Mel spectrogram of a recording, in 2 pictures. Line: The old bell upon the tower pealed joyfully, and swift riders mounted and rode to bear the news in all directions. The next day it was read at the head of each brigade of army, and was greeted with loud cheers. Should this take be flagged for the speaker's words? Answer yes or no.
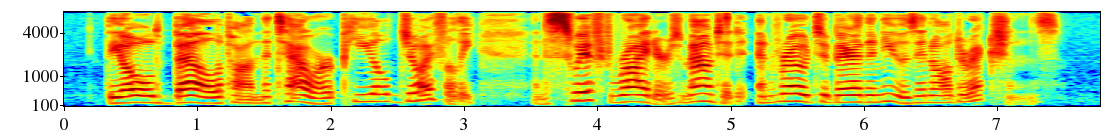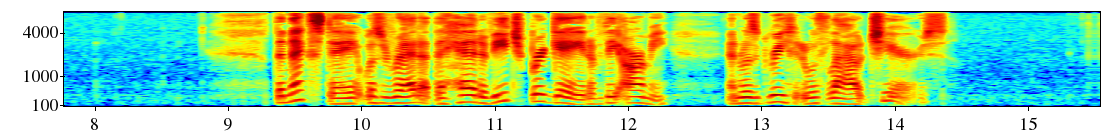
yes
